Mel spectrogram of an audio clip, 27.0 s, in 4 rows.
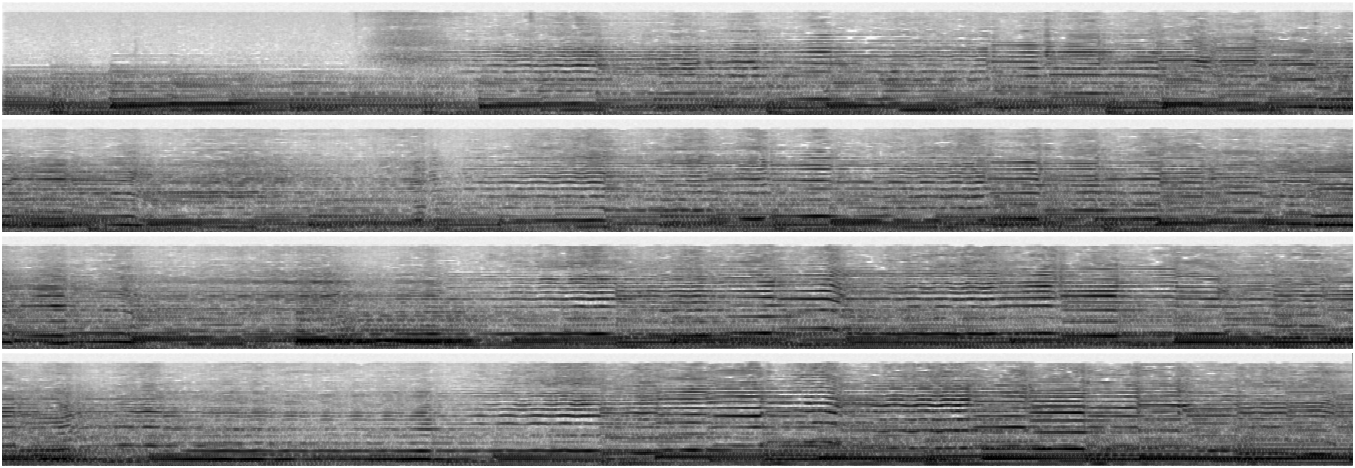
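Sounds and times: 
piano: 0.0 - 27.0
violin: 0.0 - 27.0.

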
